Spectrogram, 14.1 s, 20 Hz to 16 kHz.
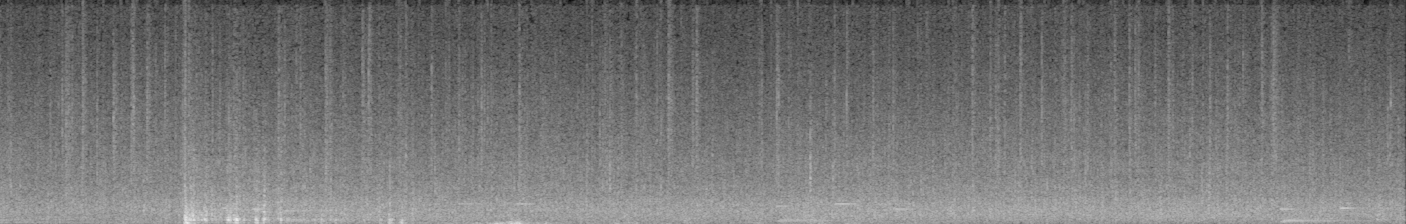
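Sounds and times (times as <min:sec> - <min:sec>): heavy rain: 0:00.0 - 0:14.0
low thunder rumble: 0:01.8 - 0:06.6
sharp crackling thunderclap: 0:01.8 - 0:07.1.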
